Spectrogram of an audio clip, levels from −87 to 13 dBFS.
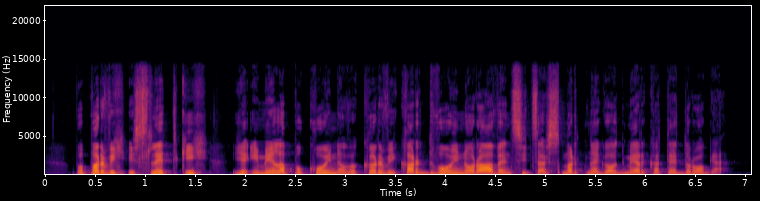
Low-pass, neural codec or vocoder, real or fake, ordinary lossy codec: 14.4 kHz; vocoder, 44.1 kHz, 128 mel bands every 512 samples, BigVGAN v2; fake; none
